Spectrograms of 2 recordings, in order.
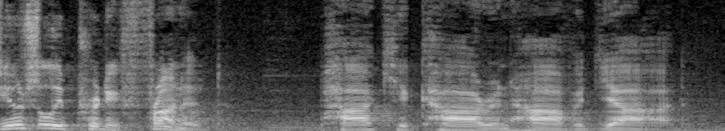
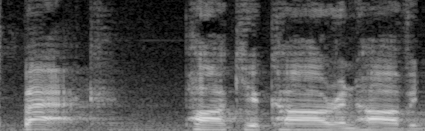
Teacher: in Boston it's usually pretty fronted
